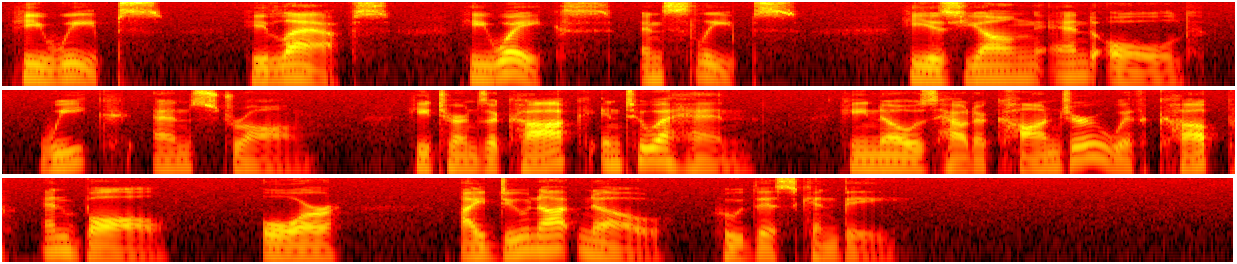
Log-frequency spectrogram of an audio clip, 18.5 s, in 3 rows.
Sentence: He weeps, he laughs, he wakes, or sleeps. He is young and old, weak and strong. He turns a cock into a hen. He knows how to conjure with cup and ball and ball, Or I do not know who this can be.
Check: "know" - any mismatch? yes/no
no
